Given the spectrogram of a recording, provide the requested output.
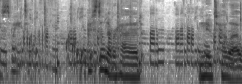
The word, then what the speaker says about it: Nutella: Nutella was how I was told to pronounce it, but I've always read it as Nutella.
